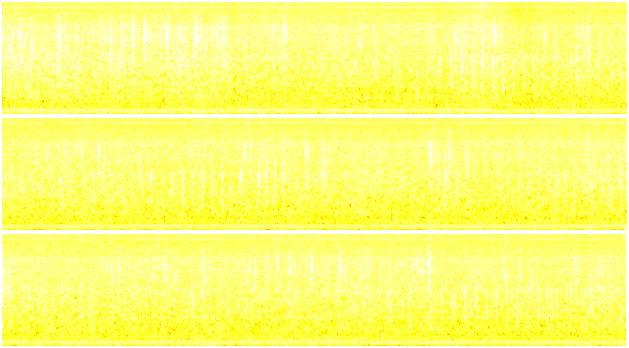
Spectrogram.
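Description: A heavy diesel engine rumbles steadily.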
